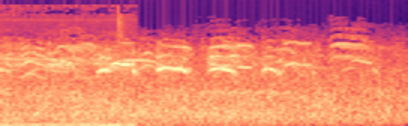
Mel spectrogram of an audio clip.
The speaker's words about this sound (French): Deuxième étape, le petit port de pêcheurs de Bermeo. Les chalutiers sont à quai. À part le clapotis de l'eau sur les coques et les mouettes, tout est calme.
